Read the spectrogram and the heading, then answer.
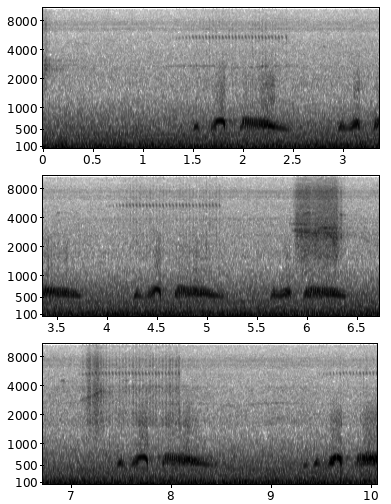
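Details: Spotted dove being lured in wild trapping at a meranti forest in western Bogor, targeting a big-voiced bird: low cooing phrases, each a short note followed by a longer falling coo, repeated about every one to two seconds, with faint chirps.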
